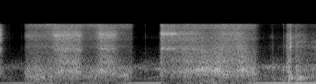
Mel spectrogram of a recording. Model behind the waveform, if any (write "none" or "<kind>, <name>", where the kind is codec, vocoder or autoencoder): autoencoder, DAC-VAE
